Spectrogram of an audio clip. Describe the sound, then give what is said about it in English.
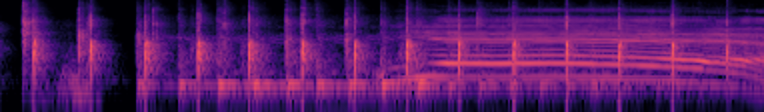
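Sharp, evenly spaced hand claps from a talk-show audience welcoming a guest beat out a steady rhythm throughout. A sustained, voice-like tone enters and holds under the claps in the second half. “So I would like everyone to please make some noise for Mrs. Wanted Body, a.k.a. Ninjer.”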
